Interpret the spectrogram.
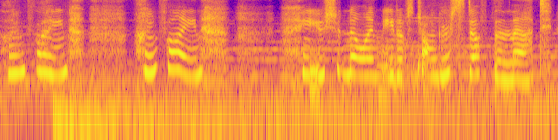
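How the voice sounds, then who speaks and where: A woman's voice: very high-pitched, slow, over music, heavily acted. A woman voicing a stubborn, earnest little girl warrior in a video game. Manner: earnest, determined.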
